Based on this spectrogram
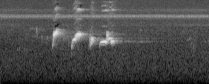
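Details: Red-whiskered bulbul decoy at a trap in Hoa Binh, Vietnam, uttering one crisp phrase of four quick slurred whistles, rising then dropping, followed by silence and a brief click.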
